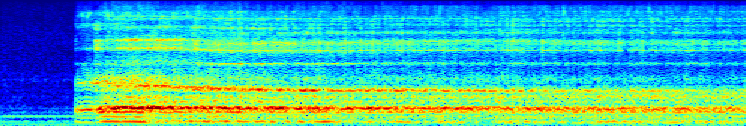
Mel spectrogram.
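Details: Person drinking beer lets out one long, loud, rumbling belch lasting about four seconds; burping.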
